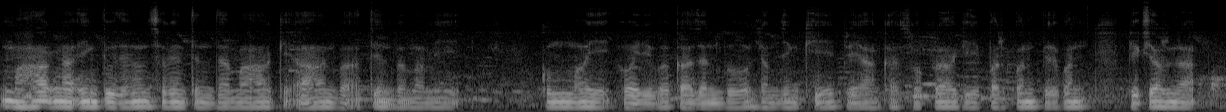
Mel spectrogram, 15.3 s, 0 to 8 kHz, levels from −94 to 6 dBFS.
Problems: background sounds at intervals, background conversations at intervals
